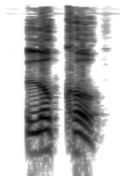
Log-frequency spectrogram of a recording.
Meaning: 1. goal, intent 2. noticing, seeing
- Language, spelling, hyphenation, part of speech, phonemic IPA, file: Bengali, লক্ষ্য, ল‧ক্ষ্য, noun, /lokʰːo/, LL-Q9610 (ben)-লক্ষ্য.wav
